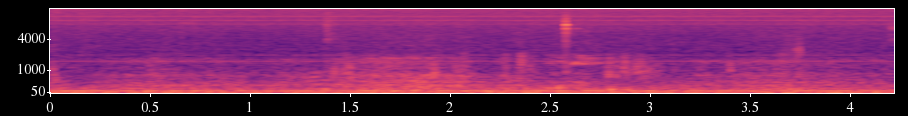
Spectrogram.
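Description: A steady low background hum, with a few faint light clicks as steel router bits are moved and set down on a paper-covered table.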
